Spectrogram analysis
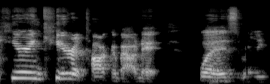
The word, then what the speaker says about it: Kyra: I was so heartbroken for Kyra, like the entire time, because even I think it's pronounced Kira.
